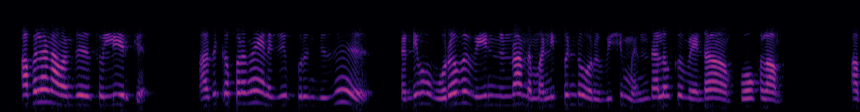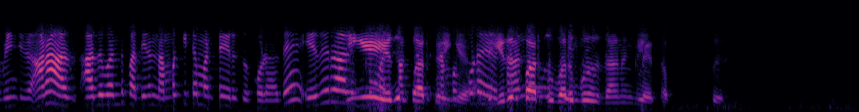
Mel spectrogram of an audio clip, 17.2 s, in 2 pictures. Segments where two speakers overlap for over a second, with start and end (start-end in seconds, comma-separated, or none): 12.1-14.6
